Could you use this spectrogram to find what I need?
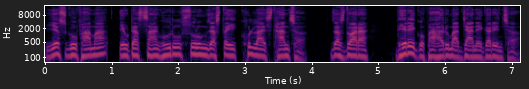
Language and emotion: Nepali, neutral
